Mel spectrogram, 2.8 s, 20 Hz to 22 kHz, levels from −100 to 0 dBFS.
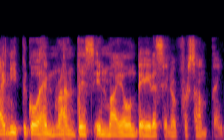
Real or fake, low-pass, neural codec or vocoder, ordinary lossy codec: fake; 7.2 kHz; vocoder, 44.1 kHz, 128 mel bands, Pupu-Vocoder; MP3, 64 kbps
